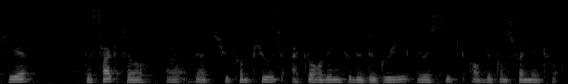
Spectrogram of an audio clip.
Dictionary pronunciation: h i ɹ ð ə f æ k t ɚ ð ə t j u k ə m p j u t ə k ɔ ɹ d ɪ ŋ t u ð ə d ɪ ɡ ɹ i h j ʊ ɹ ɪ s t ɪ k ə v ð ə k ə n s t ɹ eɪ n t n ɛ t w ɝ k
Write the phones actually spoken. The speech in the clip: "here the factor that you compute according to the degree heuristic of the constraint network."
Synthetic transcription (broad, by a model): h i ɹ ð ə f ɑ k t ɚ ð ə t j u k ə m p j u t ə k ɔ ɹ d ɪ ŋ t u ð ə d ɪ ɡ ɹ i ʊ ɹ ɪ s t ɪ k ə v ð ə k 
